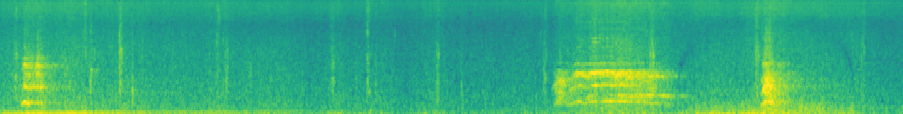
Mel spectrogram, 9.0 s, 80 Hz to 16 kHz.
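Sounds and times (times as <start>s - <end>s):
single short dog bark outdoors: 0.1s - 0.7s, 5.5s - 6.9s, 7.6s - 8.0s
dog howl-like call outdoors: 5.5s - 6.9s.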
